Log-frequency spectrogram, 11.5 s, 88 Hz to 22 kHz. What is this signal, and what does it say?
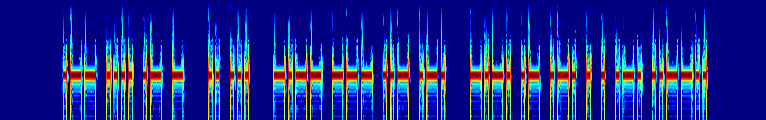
Morse code, heard as a keyed tone, about 22 wpm, 700 Hz. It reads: WHAT IS YOUR CAREER?
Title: Sentences from Top 1000 Words 22wpm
